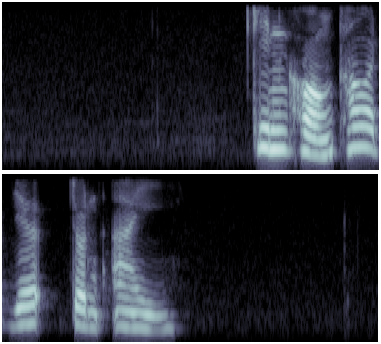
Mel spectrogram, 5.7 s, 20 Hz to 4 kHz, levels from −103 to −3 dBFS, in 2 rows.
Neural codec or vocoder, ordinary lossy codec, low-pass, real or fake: none; none; 3.6 kHz; real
